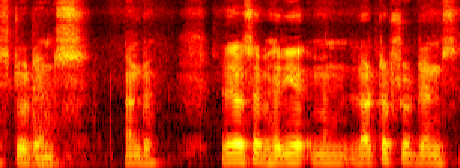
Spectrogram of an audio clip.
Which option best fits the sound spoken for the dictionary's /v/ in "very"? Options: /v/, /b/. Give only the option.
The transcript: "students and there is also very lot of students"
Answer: /b/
